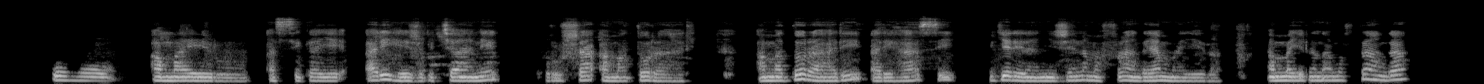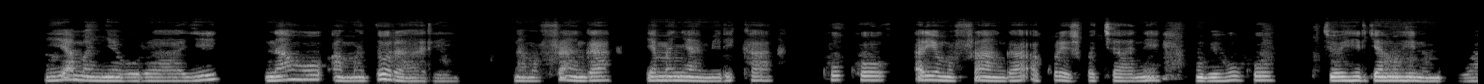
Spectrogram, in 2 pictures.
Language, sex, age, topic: Kinyarwanda, female, 36-49, finance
